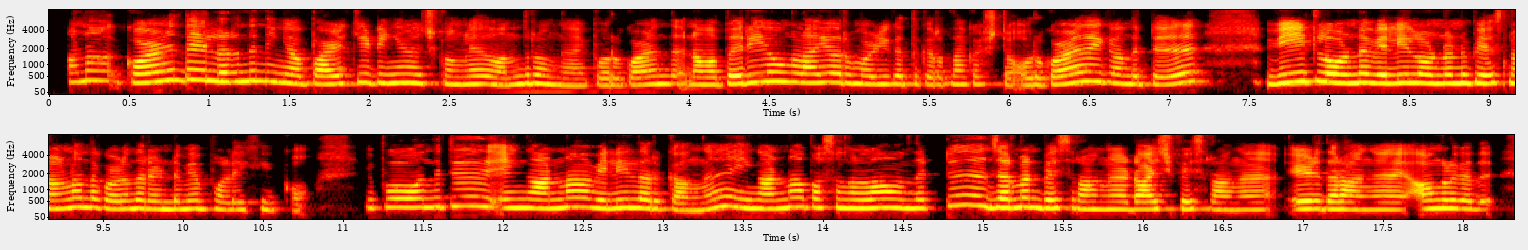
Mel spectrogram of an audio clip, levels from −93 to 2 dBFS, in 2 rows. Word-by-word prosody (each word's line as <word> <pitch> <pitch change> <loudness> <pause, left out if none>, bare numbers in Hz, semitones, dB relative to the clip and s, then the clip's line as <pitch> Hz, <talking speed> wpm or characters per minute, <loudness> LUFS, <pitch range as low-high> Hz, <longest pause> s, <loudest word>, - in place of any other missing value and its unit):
ஆனா 345 +3 -4 0.2
குழந்தைலருந்து 340 +1 +3
நீங்க 310 -4 -2
பழக்கிட்டீங்கன்னு 290 +3 0
வெச்சுக்கோங்களேன் 255 -3 -3
அது - - -2
வந்துருங்க. 250 0 -3
இப்போ 220 +1 -11
ஒரு 220 - -6
குழந்த 250 +3 -1
நம்ம 235 0 +1
பெரியவங்கள்லாயும் 310 +2 +2
ஒரு 290 - -4
மொழி 255 -1 -3
கத்துக்கறது 250 -1 -6
கஷ்டம். 250 +1 -8
ஒரு 230 - -4
குழந்தைக்கு 310 +5 +2
வந்துட்டு 255 -2 -4 0.7
வீட்ல 325 +2 +5
ஒண்ணு, 290 +1 +3
வெளியிலே 290 +1 +4
ஒண்ணுனு 280 0 +2
பேசினாங்கனா 280 +2 0
அந்த 305 -1 -2
குழந்தை 260 +2 -1
2டுமே 250 +1 -3
பழகிக்கும். 235 0 -10 0.4
இப்போ 310 +2 -4
வந்துட்டு 315 +2 -4 0.3
எங்க 295 0 +1
அண்ணா 295 +3 +2
வெளில 285 +1 +1
இருகாங்க. 225 -3 -4 0.2
எங்க 280 -1 +1
அண்ணா 305 +4 +1
பசங்கல்லாம் 295 0 +1
வந்துட்டு 285 +5 -4 0.3
ஜெர்மன் 300 0 +3
பேசுறாங்க, 250 -4 -1 0.2
டச் 250 +1 +3
பேசுறாங்க, 240 -2 -4 0.4
எழுதுறாங்க. 245 -2 +1 0.3
அவங்களுக்கு 275 0 +1
அது 250 +1 -7
280 Hz, 145 wpm, -24 LUFS, 250-300 Hz, 0.7 s, வீட்ல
